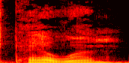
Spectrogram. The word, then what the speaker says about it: Parham: The hood say Parham. The the correct way is parum.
